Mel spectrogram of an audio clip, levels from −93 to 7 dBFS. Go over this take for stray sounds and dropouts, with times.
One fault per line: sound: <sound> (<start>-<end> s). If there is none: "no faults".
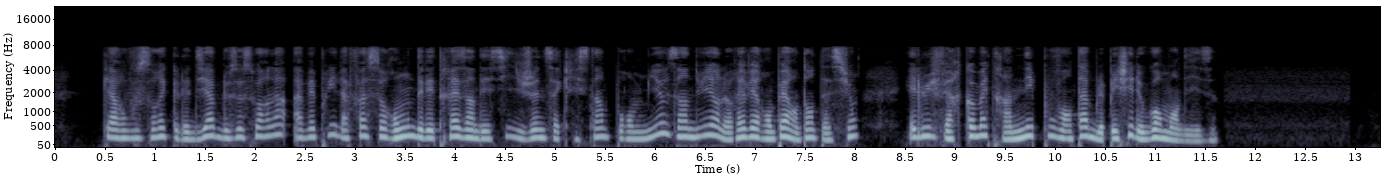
no faults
